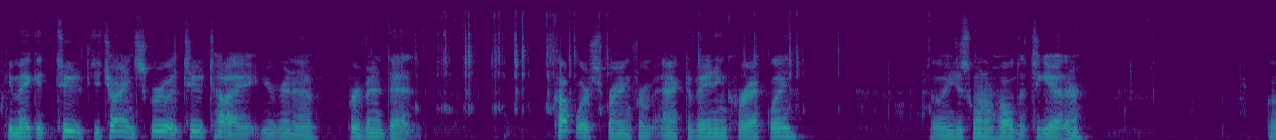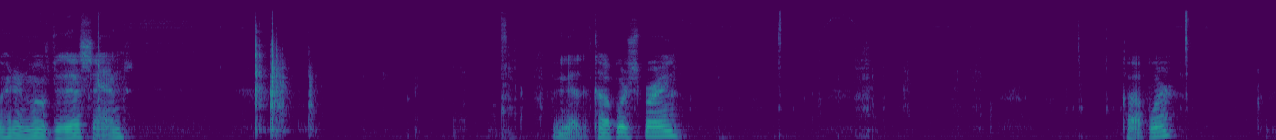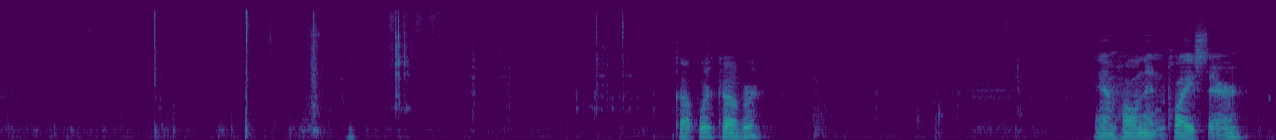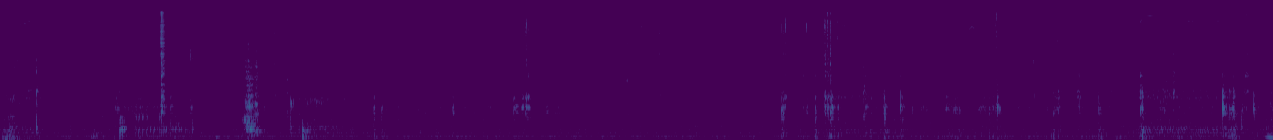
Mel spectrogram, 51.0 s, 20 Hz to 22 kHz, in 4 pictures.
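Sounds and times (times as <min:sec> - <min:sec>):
small plastic parts clicking: 0:04.1 - 0:06.2, 0:46.1 - 0:47.4.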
